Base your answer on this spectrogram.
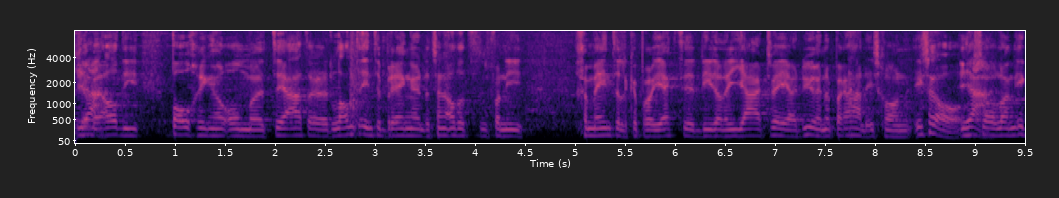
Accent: Beverwijk, North Holland, Netherlands; Ik had het schooltoneel gedaan, maar dat stelde bij ons in Beverwijk niet heel veel voor.

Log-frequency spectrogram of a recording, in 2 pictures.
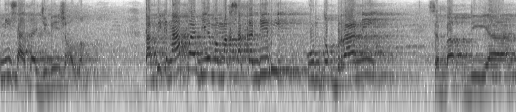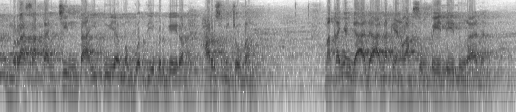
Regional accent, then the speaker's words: Padang, West Sumatra, Indonesia; Tapi jangan seuzon di orang Padang ya, saya orang Padang soalnya.

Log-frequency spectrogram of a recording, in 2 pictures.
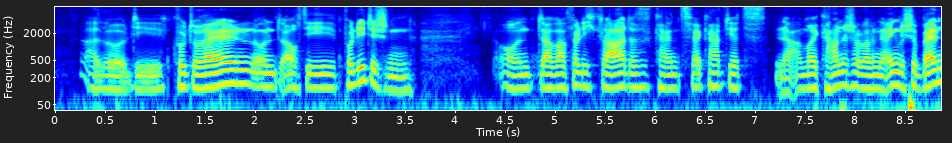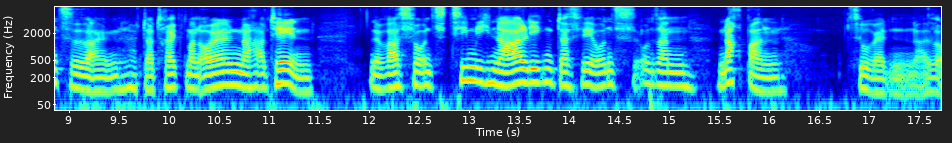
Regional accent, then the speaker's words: Berlin, Germany; Ich komme aus Berlin-Tegel.

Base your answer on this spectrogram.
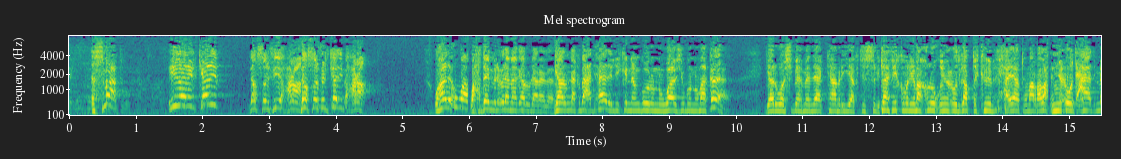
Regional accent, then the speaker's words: Mauritania; احنا راك موريتاني عندنا فهم عن مولانا خاص

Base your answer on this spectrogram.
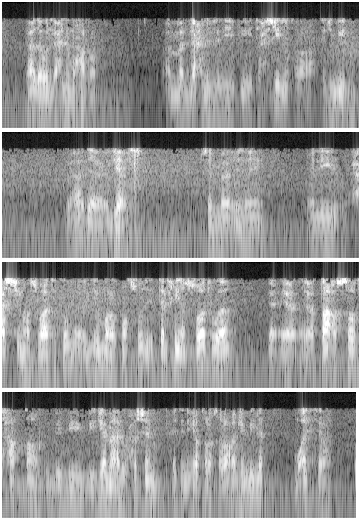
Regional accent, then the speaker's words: Najd, Saudi Arabia; يعني عندنا في نجد هنا قبل 40-50 سنة ما يجودون أبدا

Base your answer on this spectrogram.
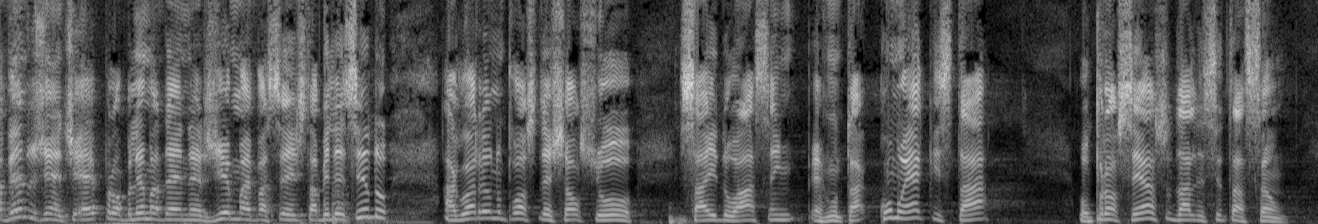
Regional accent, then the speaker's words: Maceió, Alagoas, Brazil; moved away; Eu estive recentemente em Maceió, que é inclusive a minha terra, eu sou alagoano, embora estou aqui há 46 anos, sou muito mais sergipano do que alagoano.

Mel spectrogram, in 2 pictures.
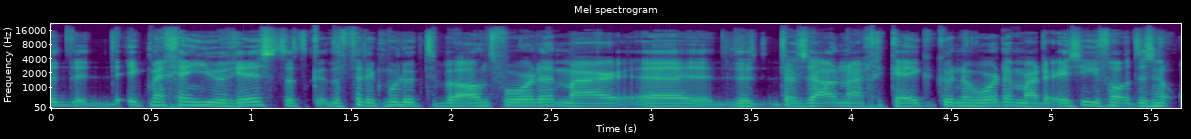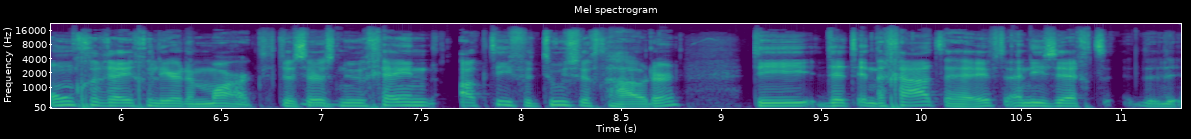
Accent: Netherlands; ik als Nederlander, ik ben ook niet in Zimbabwe geweest

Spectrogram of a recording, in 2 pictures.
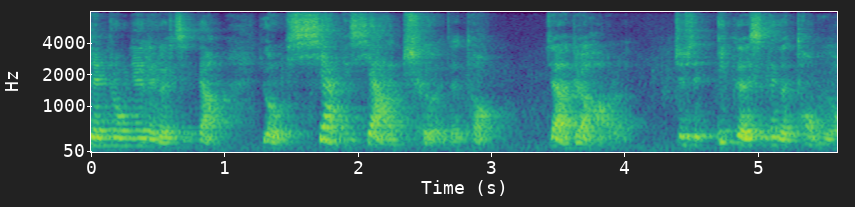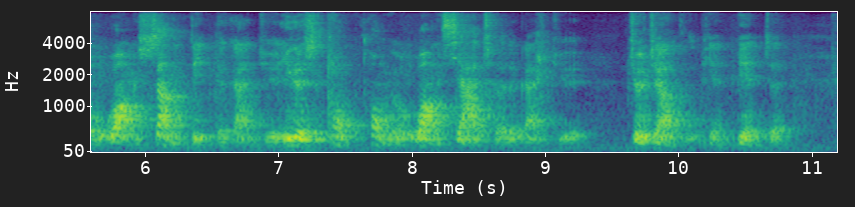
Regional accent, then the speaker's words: Taiwan; 我们台湾人觉得很烈的是高粱酒

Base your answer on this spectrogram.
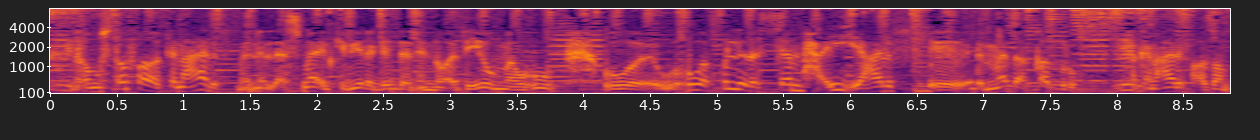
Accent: Alexandria, Alexandria Governorate, Egypt; احنا عندنا في اسكندريه لما مثلا احنا كنا نروح البحر

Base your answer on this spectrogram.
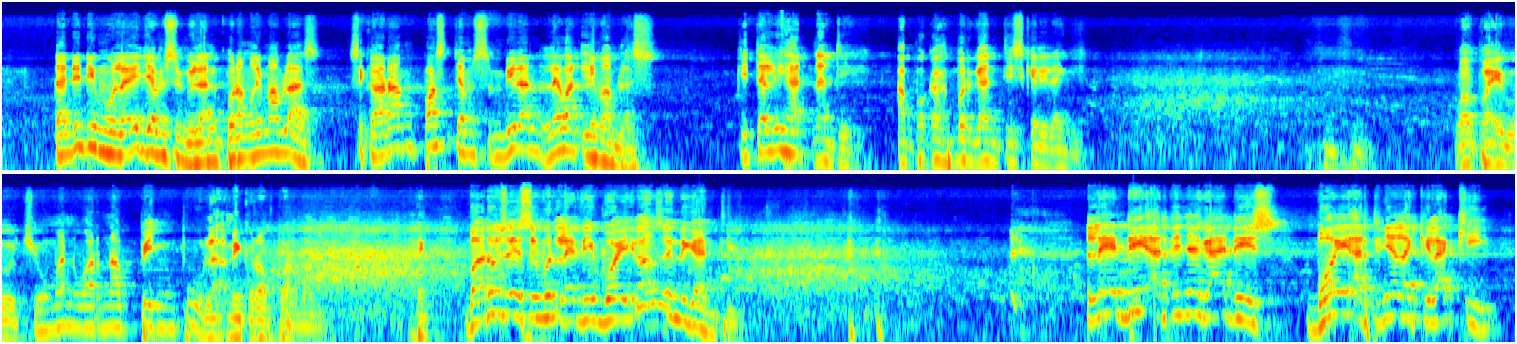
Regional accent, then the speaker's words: Wajo, South Sulawesi, Indonesia; born there; Alhamdulillah kita lahir di Wajo, negerinya para ulama.

